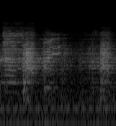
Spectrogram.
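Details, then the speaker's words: General Electric AM/FM tube radio with silver mica disease in the IF cans, before repair: tuning across an FM station, audio rises in three separate humps instead of one peak because the IF transformers are out of alignment. "got a triple hump cuz the ifs are not in a line they're just all over the place"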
